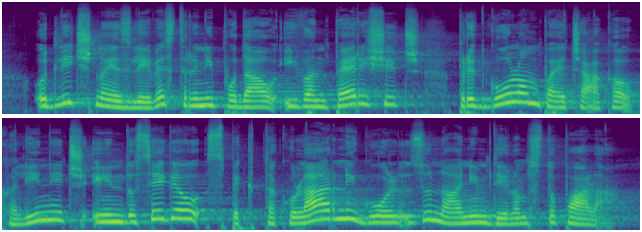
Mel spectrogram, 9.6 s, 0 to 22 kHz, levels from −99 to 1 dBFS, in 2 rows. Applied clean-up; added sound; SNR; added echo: none; none; none; none.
